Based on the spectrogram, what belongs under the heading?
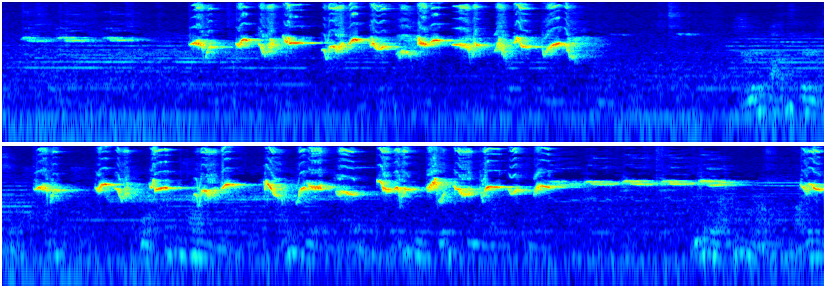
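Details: Robin singing hard: two long bursts of fast, repeated down-slurred whistled notes separated by a pause, ending in a steady drawn-out whistle; faint lower-pitched background sounds between the bursts.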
